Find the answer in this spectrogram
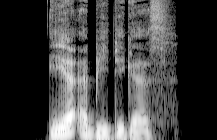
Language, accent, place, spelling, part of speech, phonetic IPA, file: German, Germany, Berlin, ehrerbietiges, adjective, [ˈeːɐ̯ʔɛɐ̯ˌbiːtɪɡəs], De-ehrerbietiges.ogg
- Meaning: strong/mixed nominative/accusative neuter singular of ehrerbietig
